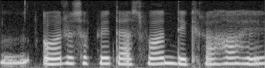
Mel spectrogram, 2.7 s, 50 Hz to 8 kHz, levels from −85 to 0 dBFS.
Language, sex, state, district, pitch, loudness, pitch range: Hindi, female, Chhattisgarh, Sukma, 245 Hz, -15 LUFS, 230-255 Hz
